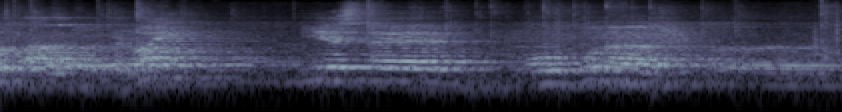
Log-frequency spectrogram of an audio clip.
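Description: Speech only: a man talking, with short pauses between phrases.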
